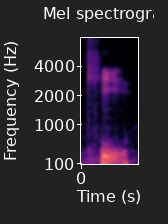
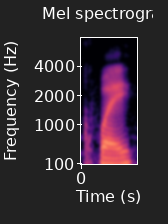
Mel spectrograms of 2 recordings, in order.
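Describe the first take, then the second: First: The word is said like 'key'. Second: The word is said like 'kway'. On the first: The speaker calls it right. "I know Q U A Y is key" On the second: The speaker calls it wrong. "I read it as Queens Quay, and I have to correct it in my head"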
